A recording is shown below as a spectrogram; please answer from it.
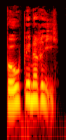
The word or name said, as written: bogbinderi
